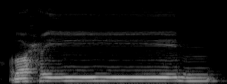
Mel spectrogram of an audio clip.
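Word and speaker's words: ٱلرَّحِيمِ: Ra, him. Nah, kemudian sempurnakan karena di huruf akhirnya huruf mim yaitu huruf gunnah, maka sempurnakan huruf mimnya ya. Masukkan sedikit ke rongga hidung.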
